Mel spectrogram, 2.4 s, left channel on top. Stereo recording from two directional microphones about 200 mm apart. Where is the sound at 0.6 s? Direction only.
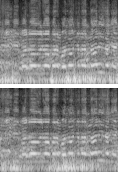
Centre (ahead or behind).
